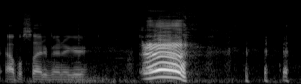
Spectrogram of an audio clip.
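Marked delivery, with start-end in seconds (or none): 1.4-1.9 sudden loud yelp; sharp startled yell. Real, not acted.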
